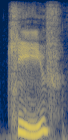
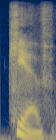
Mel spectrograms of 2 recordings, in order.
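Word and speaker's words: Kyiv: a television program Phil says don't don't we pronounce it chicken keev now I don't know actually sabes have become the first to rename ke to Kiev they've spelled it KY i v yeah which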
